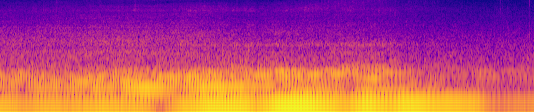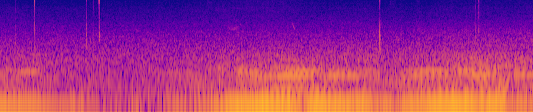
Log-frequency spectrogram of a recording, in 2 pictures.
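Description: A car engine pulling under load, heard from inside the car with a deep drone. Its pitch rises over the first four seconds, eases off about five seconds in, and climbs again near the end. A few sharp clicks come in the quieter middle part.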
